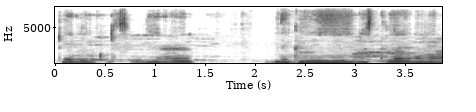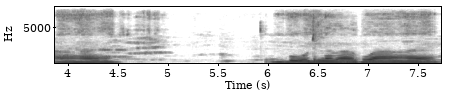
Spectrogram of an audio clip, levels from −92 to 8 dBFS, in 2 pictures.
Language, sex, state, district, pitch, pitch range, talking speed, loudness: Hindi, female, Bihar, Purnia, 180 Hz, 175-195 Hz, 100 wpm, -23 LUFS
